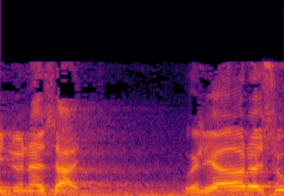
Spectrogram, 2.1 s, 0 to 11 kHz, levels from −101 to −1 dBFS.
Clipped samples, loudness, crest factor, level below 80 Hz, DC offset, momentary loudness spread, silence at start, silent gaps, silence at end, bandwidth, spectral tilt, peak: under 0.1%; -24 LUFS; 16 dB; -44 dBFS; under 0.1%; 20 LU; 0 s; none; 0 s; 8 kHz; -5 dB/octave; -8 dBFS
